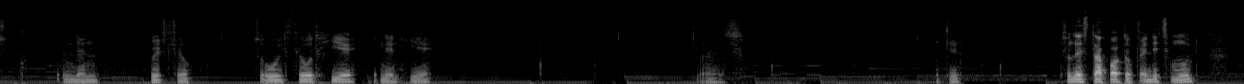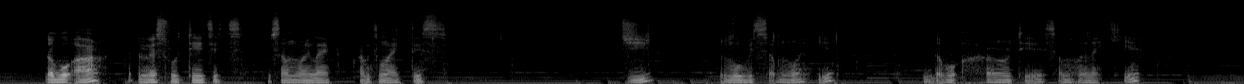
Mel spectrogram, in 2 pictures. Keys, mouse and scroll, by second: 2.7 middle click, 6.7 middle click, 8.6 middle click, 9.4 shift+middle click, 10.4 Tab, 13.2 r, 17.2-17.9 middle drag, 19.0 g, 20.8 middle click, 22.3 r.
